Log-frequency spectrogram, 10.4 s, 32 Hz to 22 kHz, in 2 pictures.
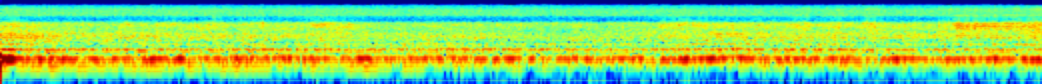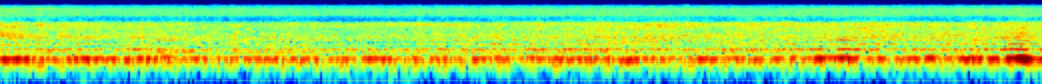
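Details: A crowd of honey bees at a tabletop 3D-printed feeder in a Colorado garage in January; an unbroken buzzing drone, even in loudness, with a slight rise in hum midway as more wings join.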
